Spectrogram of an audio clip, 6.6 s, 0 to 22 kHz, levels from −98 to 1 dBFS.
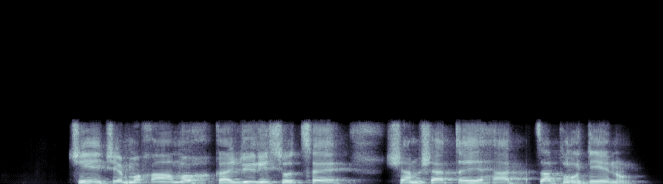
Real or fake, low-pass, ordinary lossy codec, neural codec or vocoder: fake; 7.2 kHz; Opus, 64 kbps; codec, 16 kHz, 2 kbps, X-Codec, HuBERT features, trained on balanced general audio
